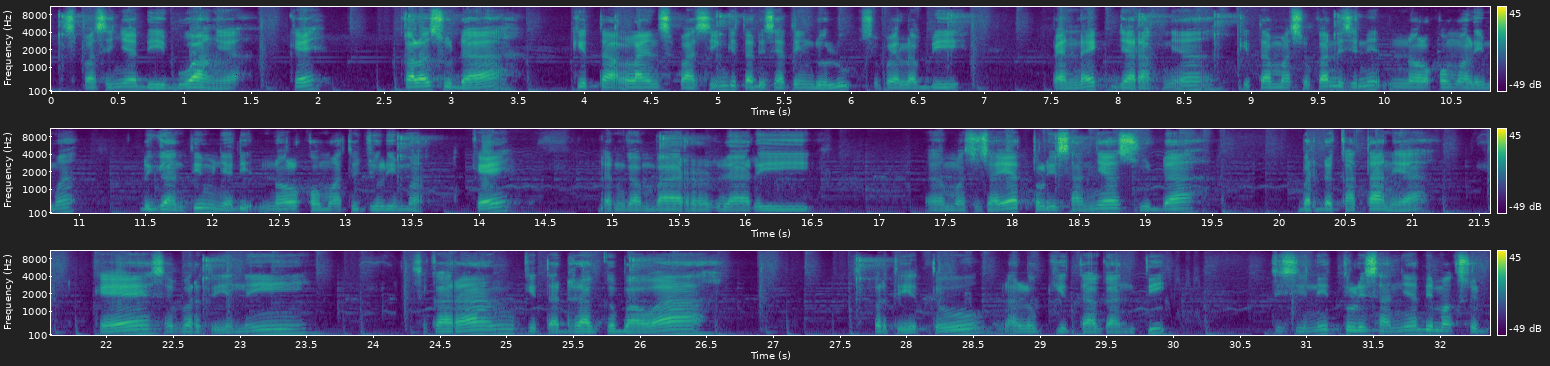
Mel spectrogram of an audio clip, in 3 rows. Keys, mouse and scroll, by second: 0.5 ctrl+a, 2.5 click, 4.9 click, 9.8 ], 13.3-17.0 drag, 17.0 ctrl+scroll down 1, 18.2-20.1 drag, 20.1 ctrl+scroll down 1, 22.6-25.8 drag, 25.8-27.5 ctrl+drag, 27.9 ctrl+a, 29.0 Pause, 30.9 alt+Tab.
